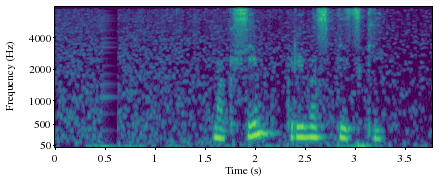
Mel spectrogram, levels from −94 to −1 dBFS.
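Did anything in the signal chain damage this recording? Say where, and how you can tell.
Yes. Call processing applied overdone noise removal throughout, leaving near-silent background with twinkling specks. Unlike codec noise, it gates individual bands near the noise estimate.

At the network stage, a burst of packet loss from 0.48 to 0.64 s was concealed with about 136 ms of extended, fading sound, and roughly 140 ms of audio is gone. It isn't a dropout because the gap is filled rather than silent.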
